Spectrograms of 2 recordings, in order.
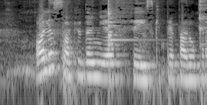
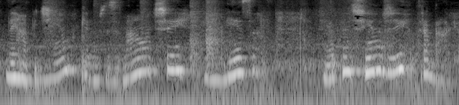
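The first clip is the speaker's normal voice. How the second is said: speaking softly; 10 dB quieter than usual. Real, not acted. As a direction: keep it down near clients. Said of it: "Tô falando baixo porque tem cliente".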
